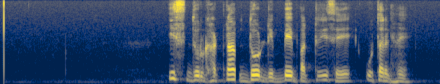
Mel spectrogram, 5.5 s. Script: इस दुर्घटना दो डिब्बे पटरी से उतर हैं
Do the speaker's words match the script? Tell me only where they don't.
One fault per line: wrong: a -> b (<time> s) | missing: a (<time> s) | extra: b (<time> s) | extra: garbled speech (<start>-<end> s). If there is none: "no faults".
no faults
